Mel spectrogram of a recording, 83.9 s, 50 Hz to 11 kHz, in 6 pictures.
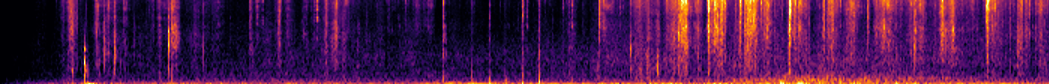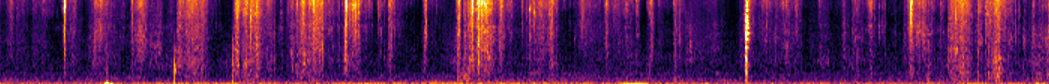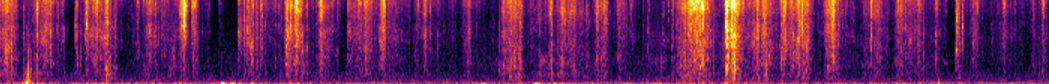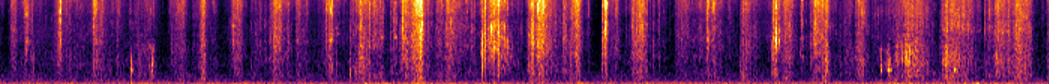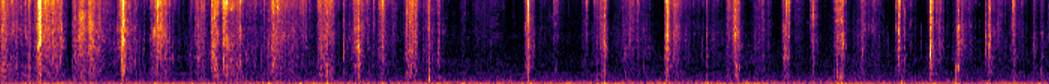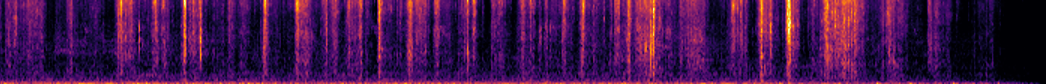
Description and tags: Sound of someone who’s making gardening. Sound recorded with a ZOOM H4N Pro and a Rycote Mini Wind Screen.
Son de quelqu’un faisant du jardinage. Son enregistré avec un ZOOM H4N Pro et une bonnette Rycote Mini Wind Screen.
countryside, garden, gardening, ground, rake, shovel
